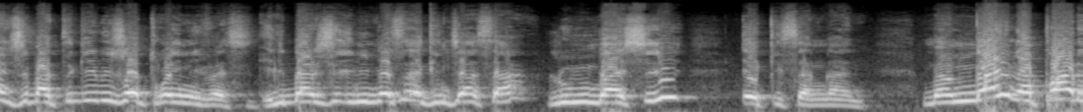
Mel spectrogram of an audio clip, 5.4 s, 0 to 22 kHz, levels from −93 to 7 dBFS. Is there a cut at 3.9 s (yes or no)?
no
